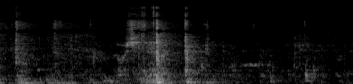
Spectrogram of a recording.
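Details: Indoor clatter of a door sliding and thumping, with a brief murmur of speech, in a small room; no animal sound stands out.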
